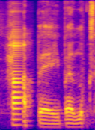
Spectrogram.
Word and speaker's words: rapé: last week talking about hop a snuff is pronounced hot bay but it looks like it looks like a rape but it's pronounced hot pay if y'all are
